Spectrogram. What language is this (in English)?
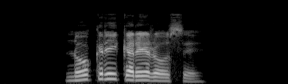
Wadiyara Koli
